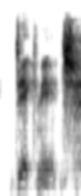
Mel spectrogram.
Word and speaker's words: Dechnicz: My god, I was going to say, how do I pronounce? What's your last name? Dicknich.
